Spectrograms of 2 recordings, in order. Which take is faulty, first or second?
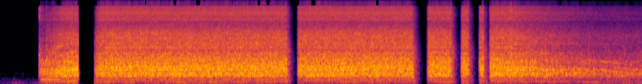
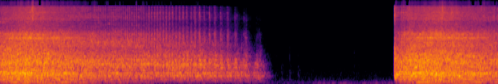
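second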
